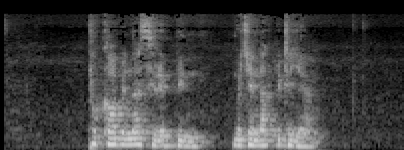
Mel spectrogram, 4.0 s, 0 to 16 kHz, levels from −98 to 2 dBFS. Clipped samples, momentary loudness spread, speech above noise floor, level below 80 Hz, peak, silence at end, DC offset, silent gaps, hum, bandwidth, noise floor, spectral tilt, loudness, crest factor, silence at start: under 0.1%; 12 LU; 41 dB; -48 dBFS; -6 dBFS; 0.85 s; under 0.1%; none; none; 11.5 kHz; -62 dBFS; -6 dB/octave; -22 LUFS; 18 dB; 0.9 s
